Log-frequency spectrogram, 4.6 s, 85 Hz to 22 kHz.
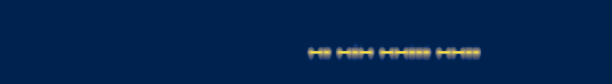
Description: Morse code, heard as a keyed tone, about 47 wpm, 700 Hz. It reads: NK7Z
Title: USA Call Signs - 4 Characters - Repeated 3x - 45wpm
